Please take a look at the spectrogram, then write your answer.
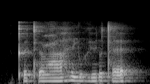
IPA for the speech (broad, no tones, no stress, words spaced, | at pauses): kʼʏtʼøʕa ɦɪjuɦy ɾutʼɛ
